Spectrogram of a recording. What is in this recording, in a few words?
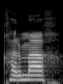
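"qarmax" nominative, Archi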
